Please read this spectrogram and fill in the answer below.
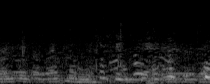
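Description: Speech only: people talking at a moderate level, no distinct non-speech sound.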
